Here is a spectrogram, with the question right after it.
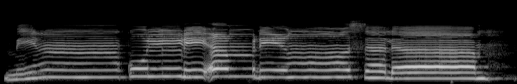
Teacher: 2 زیر تنوین کے بعد سین حروف اخفا میں سے ہے، تو اخفا کریں گے ناک میں آواز چھپا کر پڑھیں گے۔ · والروح فیہا بإذن ربہم، بإذن ربہم من کل، من پہ اخفا ہو رہا ہے، نون ساکن کے بعد کاف حروف اخفا میں سے ہے، اخفا کریں گے ناک میں آواز لے جائیں گے۔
